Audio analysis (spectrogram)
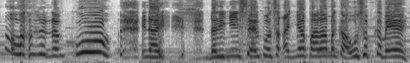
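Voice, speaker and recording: A woman's voice: extremely high pitch, normal speed, bright, forceful tone, soft background music. An actress playing an anxious, heartbroken mother on the phone in a Filipino radio drama, tearful and wailing.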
